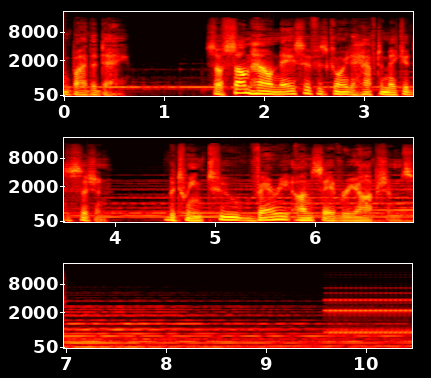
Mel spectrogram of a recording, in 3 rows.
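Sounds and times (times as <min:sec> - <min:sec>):
speech: 0:00.0 - 0:00.7, 0:01.4 - 0:07.1
sustained droning musical background: 0:00.0 - 0:10.4
telephone ringing with a rapidly pulsing electronic trill: 0:09.6 - 0:10.4.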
